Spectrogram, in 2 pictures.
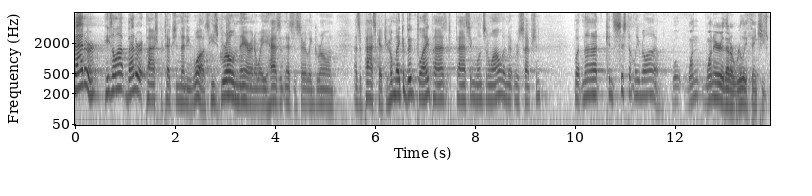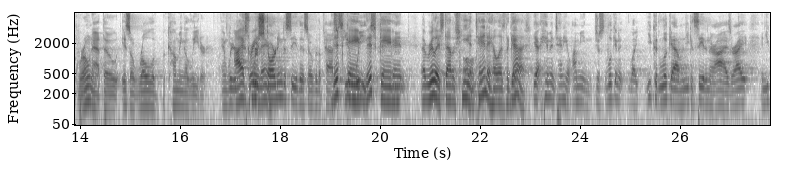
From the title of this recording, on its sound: Live From Dawghouse Saloon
